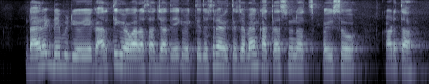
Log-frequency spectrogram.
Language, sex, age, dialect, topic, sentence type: Marathi, male, 18-24, Southern Konkan, banking, statement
